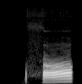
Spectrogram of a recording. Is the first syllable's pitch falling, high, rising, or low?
rising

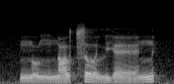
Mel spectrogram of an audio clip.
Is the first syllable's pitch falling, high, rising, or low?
low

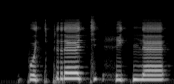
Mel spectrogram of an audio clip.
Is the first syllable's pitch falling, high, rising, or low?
low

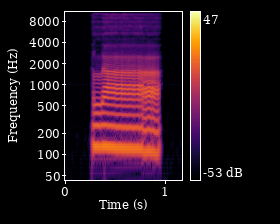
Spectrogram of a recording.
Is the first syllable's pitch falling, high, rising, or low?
low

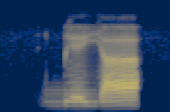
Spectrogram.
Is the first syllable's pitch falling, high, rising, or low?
low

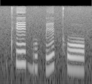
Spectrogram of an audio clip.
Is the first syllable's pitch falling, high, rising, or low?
high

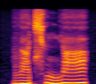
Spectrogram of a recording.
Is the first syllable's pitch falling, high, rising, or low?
rising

